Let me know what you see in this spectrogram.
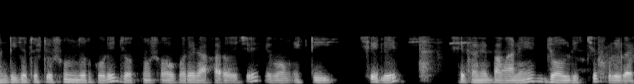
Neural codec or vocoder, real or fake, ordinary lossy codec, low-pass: codec, 16 kHz, 8 kbps, FreqCodec, smaller model; fake; none; 3.6 kHz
